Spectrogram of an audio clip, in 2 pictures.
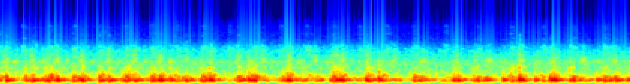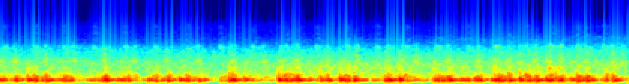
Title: Mustang misfire sounds like cams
